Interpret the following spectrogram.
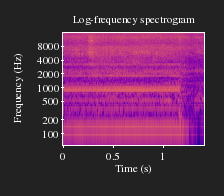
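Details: Arno Laveo fan that overheated and stopped, after replacing the bushing and thermal fuse, shaft with no play, run through speeds: smooth, steady low hum with a single switch click, no rattle or scraping; motor runs clean and even.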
